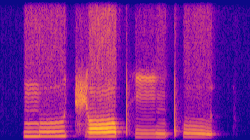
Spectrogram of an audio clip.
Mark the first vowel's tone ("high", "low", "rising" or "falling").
rising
